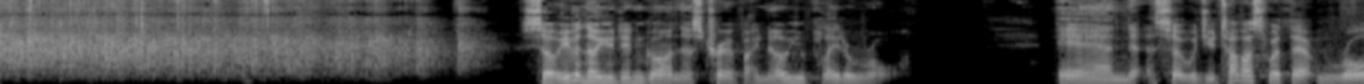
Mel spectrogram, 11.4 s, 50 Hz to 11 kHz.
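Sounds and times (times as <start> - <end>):
crowd applauding at a missions gathering: 0.0 - 4.1
speech: 4.5 - 7.5, 8.8 - 11.3.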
